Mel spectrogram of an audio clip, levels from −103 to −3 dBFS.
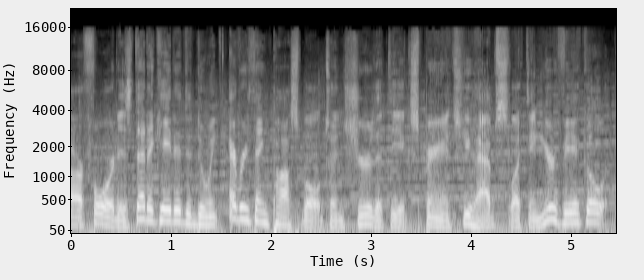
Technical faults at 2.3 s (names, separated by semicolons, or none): none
